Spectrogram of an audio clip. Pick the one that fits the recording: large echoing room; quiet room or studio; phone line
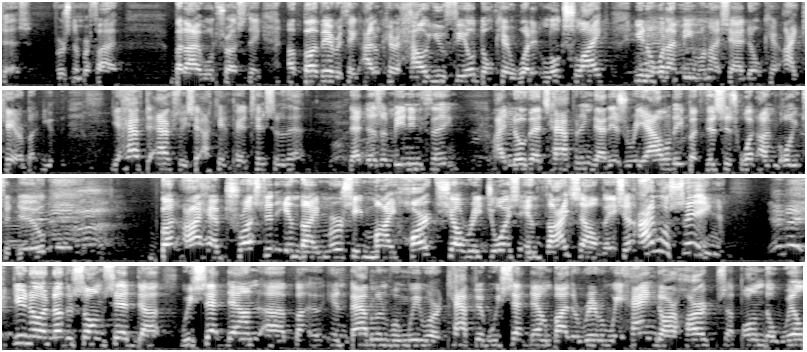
large echoing room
